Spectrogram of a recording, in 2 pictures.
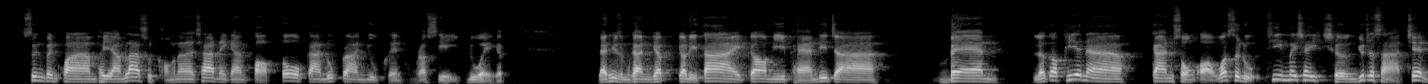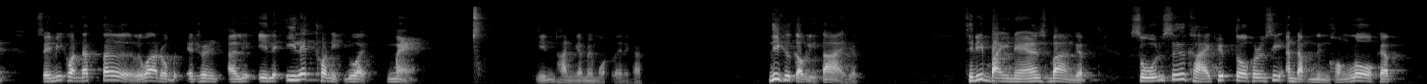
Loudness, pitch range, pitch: -22 LUFS, 105-160 Hz, 130 Hz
